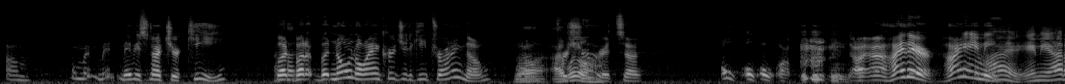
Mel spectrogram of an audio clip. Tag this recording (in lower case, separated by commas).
speech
